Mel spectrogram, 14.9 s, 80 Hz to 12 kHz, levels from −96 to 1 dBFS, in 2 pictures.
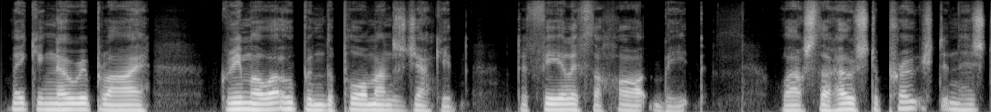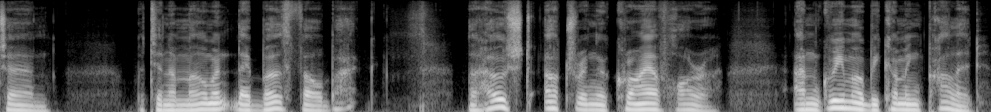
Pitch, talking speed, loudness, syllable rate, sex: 125 Hz, 165 wpm, -18 LUFS, 5.1 syllables/s, male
